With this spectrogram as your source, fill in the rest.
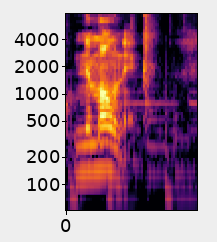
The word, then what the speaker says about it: mnemonic: Silent M. How about this one? Mnemonic.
